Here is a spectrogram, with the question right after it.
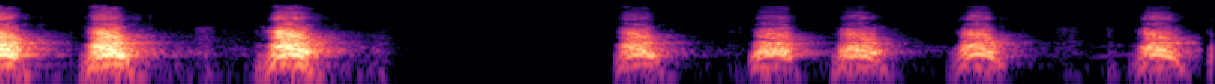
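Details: Golden Retriever puppies: three loud, hoarse barks in the first second, a pause, then a run of lighter evenly spaced yaps.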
